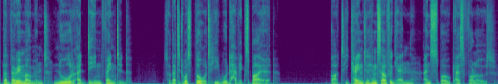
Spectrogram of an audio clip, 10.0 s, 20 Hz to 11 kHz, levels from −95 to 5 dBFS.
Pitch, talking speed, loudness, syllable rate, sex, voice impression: 90 Hz, 155 wpm, -20 LUFS, 4.4 syllables/s, male, very masculine, very middle-aged, very thick, slightly tensed, very powerful, dark, slightly soft, muffled, fluent, raspy, very cool, intellectual, sincere, very calm, very mature, friendly, reassuring, very unique, elegant, wild, sweet, lively, kind, slightly modest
